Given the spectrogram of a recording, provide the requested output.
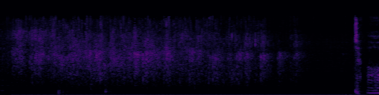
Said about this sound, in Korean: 잘생긴 남자분이 어... 나오셨습니다. 네. 자, 용기 내신 분이에요. 박수 한번 크게 주세요.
